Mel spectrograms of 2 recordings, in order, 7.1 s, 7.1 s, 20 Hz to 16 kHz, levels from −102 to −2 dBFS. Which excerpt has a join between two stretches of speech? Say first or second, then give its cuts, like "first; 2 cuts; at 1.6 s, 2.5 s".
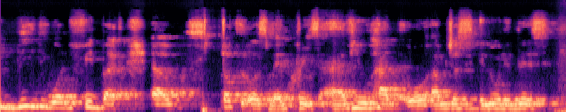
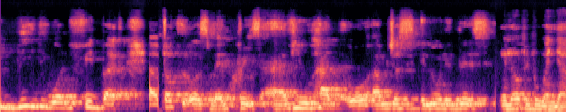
second; 2 cuts; at 1.7 s, 6.1 s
